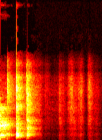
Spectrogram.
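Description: Floury hands rubbing together: one short dry rub, then a few faint soft rustles.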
